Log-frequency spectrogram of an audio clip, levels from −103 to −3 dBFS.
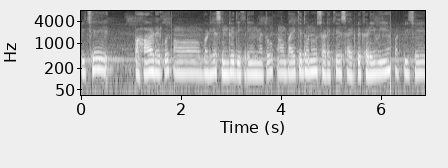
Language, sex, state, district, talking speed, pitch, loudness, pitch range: Hindi, male, Andhra Pradesh, Visakhapatnam, 200 wpm, 150 Hz, -13 LUFS, 145-160 Hz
